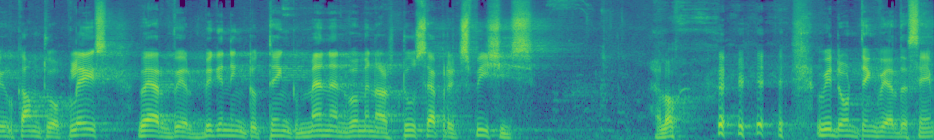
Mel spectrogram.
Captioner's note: laughs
